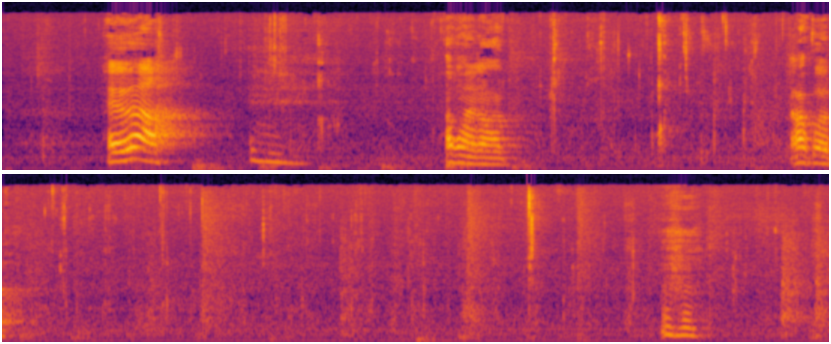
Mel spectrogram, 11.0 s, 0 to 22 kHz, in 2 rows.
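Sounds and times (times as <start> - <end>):
biting and chewing crunchy homemade pizza crust: 0.1 - 11.0
speech: 0.7 - 2.2, 3.0 - 3.6, 5.2 - 5.7, 9.9 - 10.3
brief loud mouthy sound: 1.6 - 2.3.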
